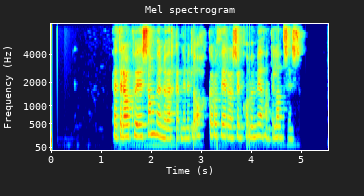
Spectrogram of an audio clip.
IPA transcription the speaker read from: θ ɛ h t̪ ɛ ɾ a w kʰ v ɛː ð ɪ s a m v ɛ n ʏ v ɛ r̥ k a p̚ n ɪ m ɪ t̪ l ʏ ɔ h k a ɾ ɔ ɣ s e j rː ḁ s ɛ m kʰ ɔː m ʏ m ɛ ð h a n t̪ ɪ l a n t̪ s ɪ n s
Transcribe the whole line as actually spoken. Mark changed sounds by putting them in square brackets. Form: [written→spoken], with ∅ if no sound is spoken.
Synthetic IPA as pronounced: θ ɛ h t̪ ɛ ɾ a w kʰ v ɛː ð ɪ s a m v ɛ n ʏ v ɛ r̥ k a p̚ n ɪ m ɪ t̪ l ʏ ɔ h k a ɾ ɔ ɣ [s→θ] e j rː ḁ s ɛ m kʰ ɔː m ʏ m ɛ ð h a n t̪ ɪ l a n t̪ s ɪ n s

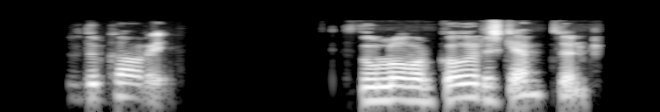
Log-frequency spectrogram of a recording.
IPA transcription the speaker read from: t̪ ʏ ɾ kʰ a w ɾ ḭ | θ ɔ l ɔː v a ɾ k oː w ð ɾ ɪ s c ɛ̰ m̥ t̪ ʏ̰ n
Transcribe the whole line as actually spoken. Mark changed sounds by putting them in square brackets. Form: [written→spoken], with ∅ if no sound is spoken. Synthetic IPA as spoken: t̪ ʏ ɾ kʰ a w ɾ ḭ | θ [ɔ→u] l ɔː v a ɾ k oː w ð ɾ ɪ s c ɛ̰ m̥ t̪ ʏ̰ n

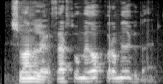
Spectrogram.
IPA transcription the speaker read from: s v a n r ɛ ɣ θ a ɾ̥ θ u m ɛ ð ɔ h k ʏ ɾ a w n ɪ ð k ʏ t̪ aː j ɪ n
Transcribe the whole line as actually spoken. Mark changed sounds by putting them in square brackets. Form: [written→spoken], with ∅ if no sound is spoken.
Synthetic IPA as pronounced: s v a n [r→l] ɛ ɣ θ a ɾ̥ θ u m ɛ ð ɔ h k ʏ ɾ a w [n→m] ɪ ð k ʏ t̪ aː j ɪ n

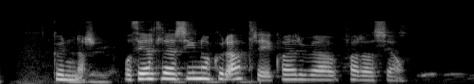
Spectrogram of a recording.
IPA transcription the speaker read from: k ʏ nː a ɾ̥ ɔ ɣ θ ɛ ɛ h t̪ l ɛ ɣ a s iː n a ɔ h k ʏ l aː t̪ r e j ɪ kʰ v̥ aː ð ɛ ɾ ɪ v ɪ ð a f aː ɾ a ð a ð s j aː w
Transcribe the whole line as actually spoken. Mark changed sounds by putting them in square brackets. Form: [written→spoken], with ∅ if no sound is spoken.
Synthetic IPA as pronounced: k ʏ nː a ɾ̥ ɔ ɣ θ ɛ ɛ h t̪ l ɛ ɣ a s iː n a ɔ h k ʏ [l→ɾ] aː t̪ [r→ɾ] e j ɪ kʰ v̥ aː ð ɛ ɾ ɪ v ɪ ð a f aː ɾ a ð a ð s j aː w

